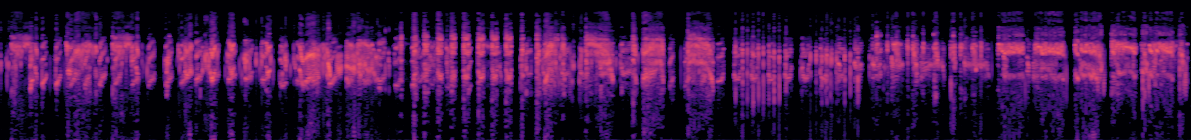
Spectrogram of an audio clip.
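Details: Swiftlets calling as a lure to attract them to roost: sustained high chattering chorus broken by rapid clicks, fairly uniform intensity from start to finish.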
